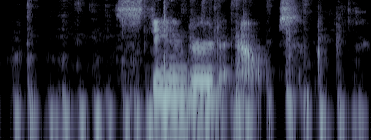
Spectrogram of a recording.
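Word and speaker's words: stdout: goes to std out which is pronounced standard out so the std stands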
